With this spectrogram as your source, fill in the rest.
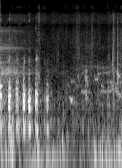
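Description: Hens clucking in an unheated henhouse with a rooster among them, a quick run of close, rhythmic clucks at the start that thins into softer scattered calls and faint rustling.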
